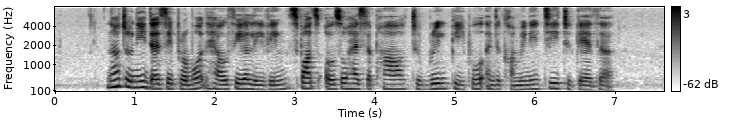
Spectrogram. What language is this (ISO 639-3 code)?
eng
